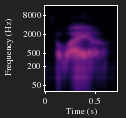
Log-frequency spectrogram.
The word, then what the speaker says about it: Tahuayo: So Paul is the founder of, now is it Tahuayo? Tahuayo.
